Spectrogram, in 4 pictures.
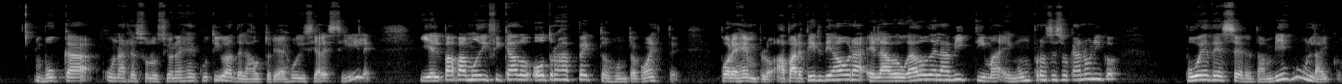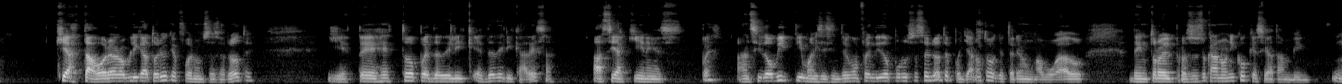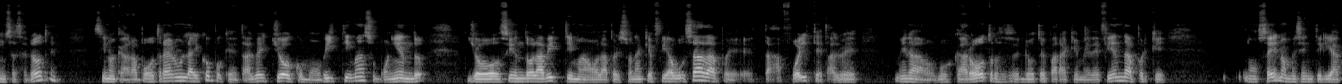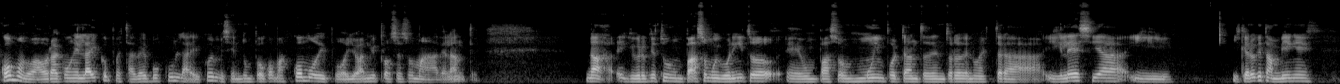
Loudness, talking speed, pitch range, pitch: -23 LUFS, 200 wpm, 130-165 Hz, 145 Hz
